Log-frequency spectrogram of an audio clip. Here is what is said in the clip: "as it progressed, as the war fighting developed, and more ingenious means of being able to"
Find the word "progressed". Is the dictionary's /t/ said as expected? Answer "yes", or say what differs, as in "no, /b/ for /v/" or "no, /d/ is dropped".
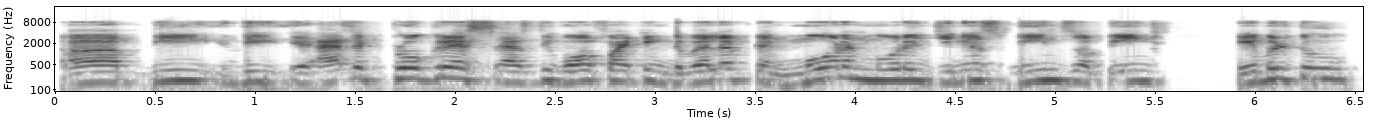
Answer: no, /t/ is dropped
